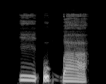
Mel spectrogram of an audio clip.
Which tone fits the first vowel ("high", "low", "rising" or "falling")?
low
